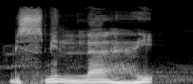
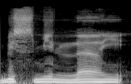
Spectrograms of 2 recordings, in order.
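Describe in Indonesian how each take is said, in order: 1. Suku kata terakhir terdengar oral, bukan sengau. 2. Suku kata terakhir terdengar sengau. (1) "Harusnya Bismillahi" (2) "masuk ke hidung"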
